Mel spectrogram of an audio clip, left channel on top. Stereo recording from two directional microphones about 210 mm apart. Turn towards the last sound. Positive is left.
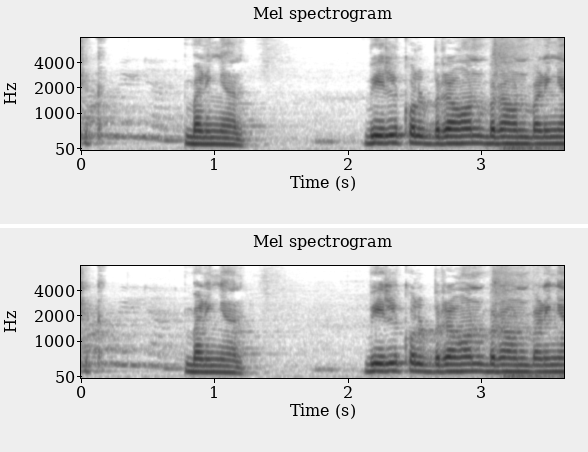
turn(degrees=10)  # may be behind; listen again after turning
